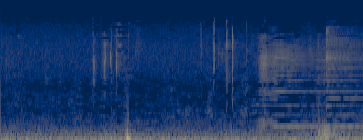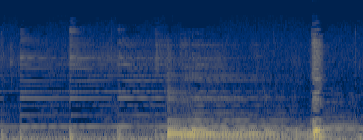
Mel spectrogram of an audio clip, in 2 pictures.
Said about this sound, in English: Next harmonica here.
